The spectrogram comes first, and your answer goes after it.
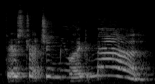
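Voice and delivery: very high, loud squeals; Mrs. Twit's excited cry. A narrator's reading. Wife answering as balloons pull her, high cry. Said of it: "cried Missus Twit".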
